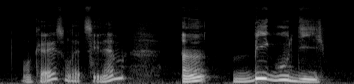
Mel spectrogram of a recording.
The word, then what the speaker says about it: bigoudi: Un bigoudi. It's quite funny to pronounce, isn't it?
